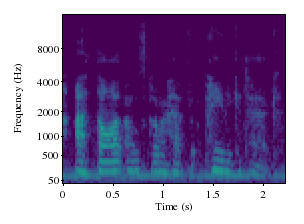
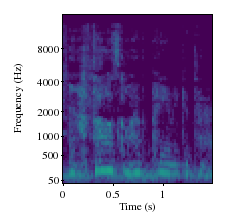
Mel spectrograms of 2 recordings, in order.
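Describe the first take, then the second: First: Said in the usual way. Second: Fast breathless whisper. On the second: Real, not acted. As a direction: hush it out quickly like a secret confession. Retelling panic at night.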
